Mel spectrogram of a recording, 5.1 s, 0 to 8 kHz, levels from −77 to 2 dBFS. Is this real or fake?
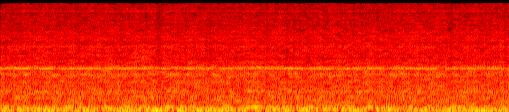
fake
